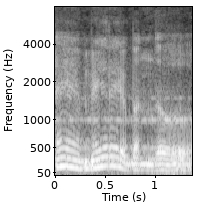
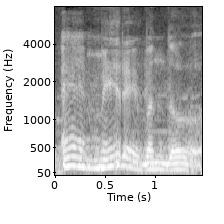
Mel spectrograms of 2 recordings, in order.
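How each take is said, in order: The two takes are said the same way.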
